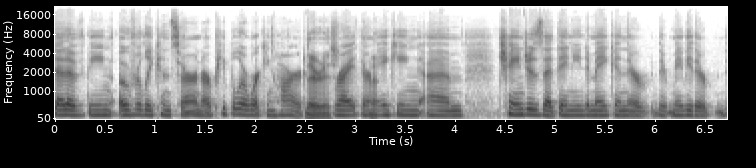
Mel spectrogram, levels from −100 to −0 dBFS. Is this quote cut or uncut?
uncut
